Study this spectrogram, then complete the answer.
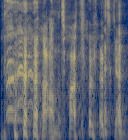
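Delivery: high, drawn-out laugh through the word. Real, not acted. Amused co-host echoing a made-up word, laughing. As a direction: repeat it through helpless laughter.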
